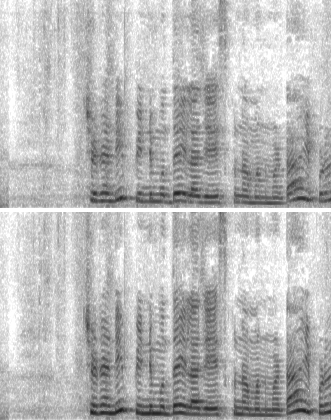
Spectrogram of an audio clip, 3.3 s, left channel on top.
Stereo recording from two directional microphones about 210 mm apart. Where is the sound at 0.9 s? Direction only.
50° right (ahead or behind).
